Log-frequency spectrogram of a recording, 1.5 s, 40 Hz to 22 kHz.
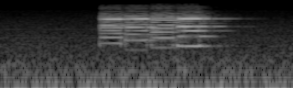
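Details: DJI Phantom 3 Professional drone powered on (press, then hold two seconds) before a firmware update; one short bright chime of rising notes, about half a second, in a quiet room; normal power-up tones.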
